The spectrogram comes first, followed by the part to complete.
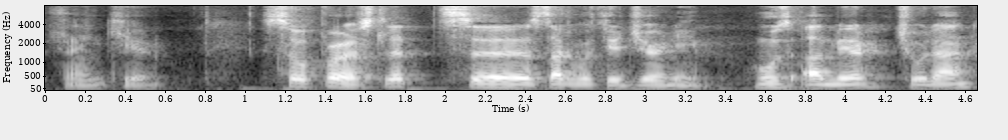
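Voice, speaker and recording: A man's voice: on the low side, fairly even intonation, unhurried, vocal fry, a little mellow. A man hosting an interview, asking brief and polite questions. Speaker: host.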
